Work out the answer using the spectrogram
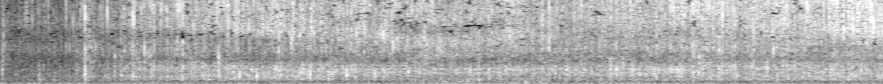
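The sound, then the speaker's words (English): Cold roasted red peppers sizzle and fry in hot oil spread across a pan, a steady, bright crackling hiss that stays even throughout with no voices. “My roasted red peppers are cold, and so I'm going to put them in the pan first so they warm up, and I'm going to spread them all over the pan.”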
